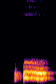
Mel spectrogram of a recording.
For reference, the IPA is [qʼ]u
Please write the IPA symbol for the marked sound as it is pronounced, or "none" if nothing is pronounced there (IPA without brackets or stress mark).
ʔ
